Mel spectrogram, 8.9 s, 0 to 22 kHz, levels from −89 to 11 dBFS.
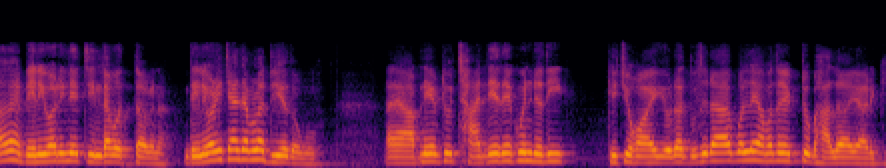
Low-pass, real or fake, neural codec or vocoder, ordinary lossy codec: none; fake; codec, 16 kHz, 1 kbps, X-Codec, WavLM features, trained on Multilingual LibriSpeech; none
